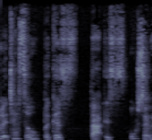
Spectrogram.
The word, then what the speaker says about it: Texel: spinning for Tour de Fleece, I bought 2 Texel fleeces. Now, you will probably find that during this video, I sometimes pronounce it Texel, I sometimes pronounce it Texel.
